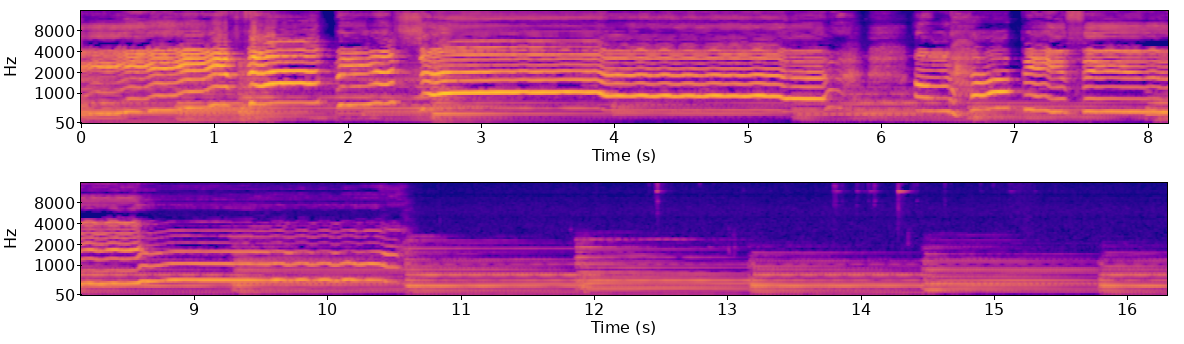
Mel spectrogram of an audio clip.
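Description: A woman's solo voice singing a pop ballad over piano accompaniment, climbing to long held high notes with vibrato. About ten seconds in the voice stops and the piano chords carry on alone.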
